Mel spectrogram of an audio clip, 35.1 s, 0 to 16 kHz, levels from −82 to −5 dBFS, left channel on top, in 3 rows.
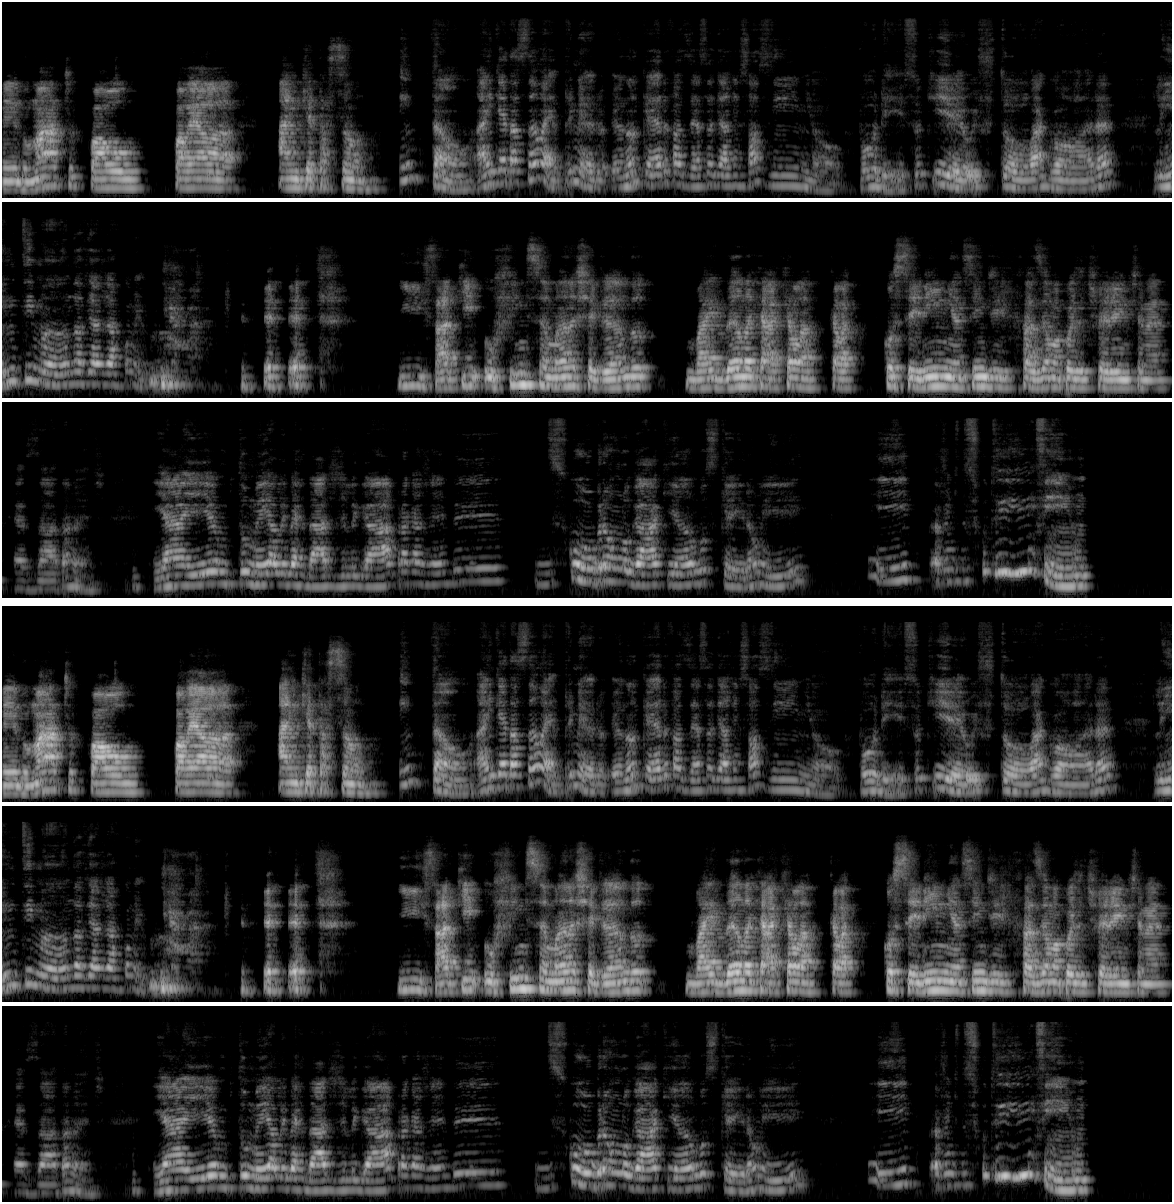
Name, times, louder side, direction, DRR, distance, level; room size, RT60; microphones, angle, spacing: voice 1, 0.0-1.4 1.7-2.4 2.8-3.8 13.2-13.7 14.1-15.1 15.7-18.2 18.5-23.4, right 2 dB, 75° right, 1.1 m, -31 dB
voice 2, 4.0-11.2 11.5-13.3 21.9-22.1 23.5-24.4 24.9-28.4 28.7-31.4 32.1-34.2, right 1 dB, 5° right, 1.8 m, -37 dB
3.7 x 2.8 x 2.9 m
head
